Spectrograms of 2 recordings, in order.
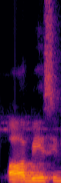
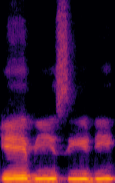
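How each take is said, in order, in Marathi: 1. पहिलं अक्षर छोटं 'uh' असं म्हणतात. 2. पहिलं अक्षर पूर्ण 'ay' असं म्हणतात. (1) "असं नाही म्हणणार" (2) "तर मी ए असं म्हणेल"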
